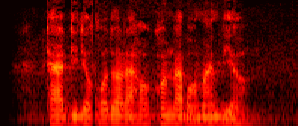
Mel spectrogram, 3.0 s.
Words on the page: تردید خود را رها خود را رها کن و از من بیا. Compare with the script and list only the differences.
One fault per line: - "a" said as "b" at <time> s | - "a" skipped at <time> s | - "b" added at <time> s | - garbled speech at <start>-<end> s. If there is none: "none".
- "خود را رها" skipped at 1.5 s
- "از" said as "با" at 1.8 s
